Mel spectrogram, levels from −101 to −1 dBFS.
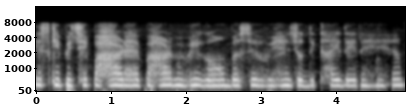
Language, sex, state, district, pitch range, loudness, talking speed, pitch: Magahi, female, Bihar, Gaya, 245-265 Hz, -17 LUFS, 195 wpm, 255 Hz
